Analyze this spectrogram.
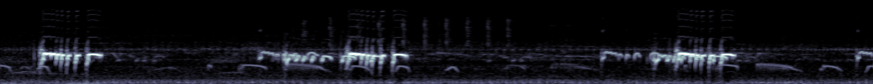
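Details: Singing local zebra dove used to prompt other doves to call: three phrases of fast, rattling coos about three seconds apart, with soft, low coo notes between the loud bursts.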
